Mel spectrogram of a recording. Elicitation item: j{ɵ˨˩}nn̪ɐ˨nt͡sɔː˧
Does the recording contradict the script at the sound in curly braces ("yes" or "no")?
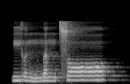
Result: no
